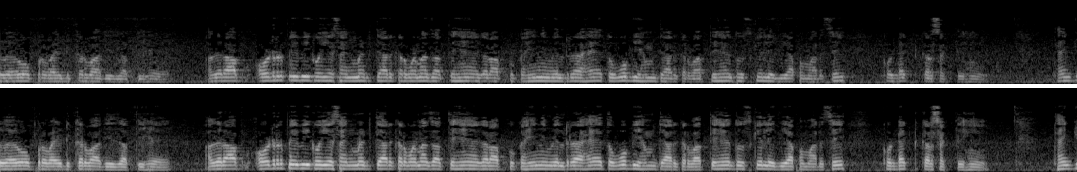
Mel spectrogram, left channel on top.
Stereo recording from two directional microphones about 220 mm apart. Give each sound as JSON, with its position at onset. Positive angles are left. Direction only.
{"t": 0.0, "sound": "a man's voice", "side_deg": -35}
{"t": 2.0, "sound": "a man's voice", "side_deg": -35}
